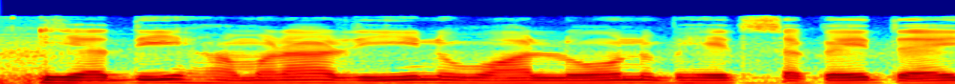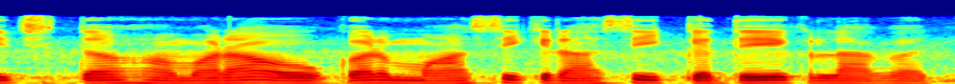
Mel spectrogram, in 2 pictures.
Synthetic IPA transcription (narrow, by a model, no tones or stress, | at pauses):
jəd̪iɦəmɾaɾinʋalonbʱet̪səkəɪt̪əjt͡ʃʰt̪əɦəmɾaokəɾmasɪkɾasikət̪eklaɡət̪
